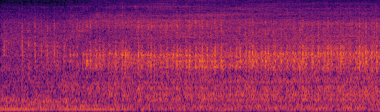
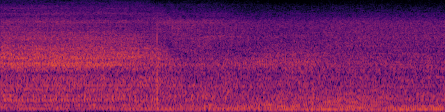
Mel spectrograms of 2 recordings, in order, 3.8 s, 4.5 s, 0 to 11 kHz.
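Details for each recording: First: 2008 Ford Focus 2.0 16V Duratec automatic: quiet in neutral, but rapid uneven tapping about four per second over a hissy running engine when shifted into gear; mechanic suspects the timing chain or something external; engine knock when engaging gear. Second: 2008 Ford Focus 2.0 16V Duratec automatic, after suspension work including rear stabilizer bushings: steady, even engine hum with background hiss once in gear. The earlier noise is gone, a normal running sound.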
